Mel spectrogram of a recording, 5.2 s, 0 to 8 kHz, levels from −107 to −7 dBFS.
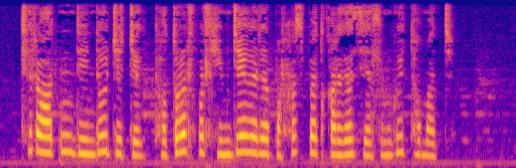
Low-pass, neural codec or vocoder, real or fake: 7.2 kHz; none; real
